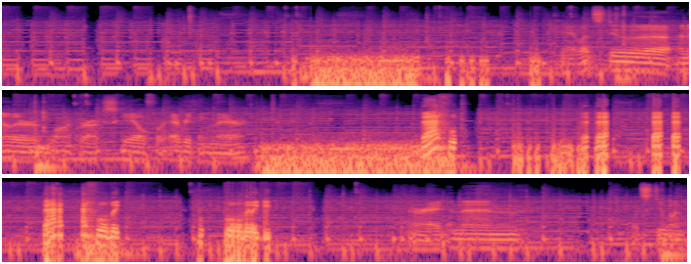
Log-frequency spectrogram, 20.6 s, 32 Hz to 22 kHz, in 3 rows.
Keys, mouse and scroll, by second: 2.9 click, 3.0 space, 4.4-5.7 drag, 6.1 a, 7.2 i, 9.4 space, 11.9-14.3 drag, 14.5 space, 15.6-17.3 drag, 20.3 i.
